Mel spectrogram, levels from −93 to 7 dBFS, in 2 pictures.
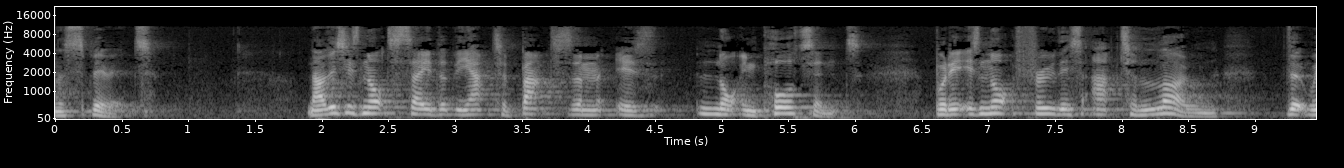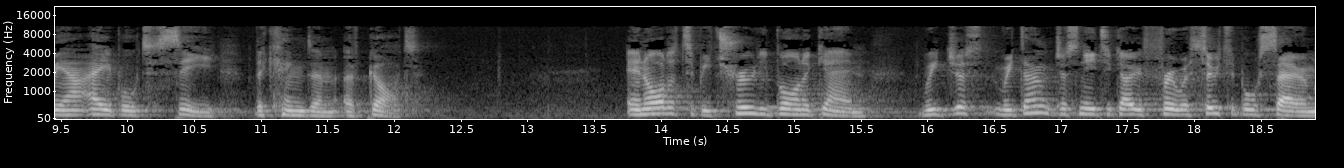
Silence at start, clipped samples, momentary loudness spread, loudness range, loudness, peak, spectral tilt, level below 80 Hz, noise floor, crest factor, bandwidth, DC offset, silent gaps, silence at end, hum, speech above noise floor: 0 s; under 0.1%; 12 LU; 3 LU; -24 LUFS; -4 dBFS; -4.5 dB/octave; -60 dBFS; -56 dBFS; 20 dB; 11 kHz; under 0.1%; none; 0 s; none; 33 dB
